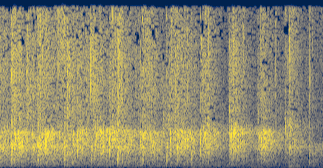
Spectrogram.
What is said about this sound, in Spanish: Un fuerte aplauso para …, que pasa a recibir su premio.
